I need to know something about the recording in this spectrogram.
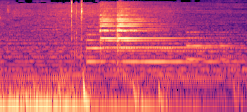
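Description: Intro sound effects: a few short falling low thuds and clicks, then a bell-like chime about a second in that rings on and fades away.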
